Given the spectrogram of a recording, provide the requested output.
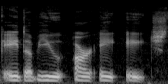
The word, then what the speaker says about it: awrah: So aura is correct, but it's not really spelled. Well, there is no English spelling for it, but aura is correct. It's like, you could say it like AWRAH, like aura.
